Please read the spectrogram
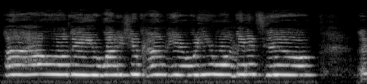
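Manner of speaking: piercingly high, loud stream of questions; overly cheery. Retold or imitated. Hairdresser quizzing her new client, overly cheery. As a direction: imitate a relentlessly perky hairdresser. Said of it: "she seemed overly cheery".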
